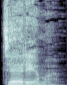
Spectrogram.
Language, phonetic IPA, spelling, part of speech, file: Russian, [tʲɪɐˈrʲemə], теорема, noun, Ru-теорема.ogg
- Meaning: theorem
